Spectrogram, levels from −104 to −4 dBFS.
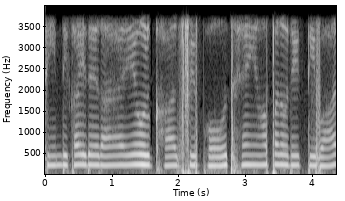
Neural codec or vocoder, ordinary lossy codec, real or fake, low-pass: none; AAC, 32 kbps; real; 3.6 kHz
